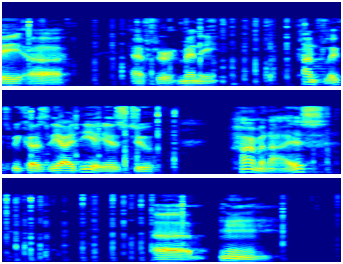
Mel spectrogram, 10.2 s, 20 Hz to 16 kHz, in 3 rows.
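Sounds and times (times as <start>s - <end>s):
speech: 0.0s - 5.2s, 5.8s - 7.3s, 8.3s - 9.6s
typing on a new computer keyboard: 0.0s - 5.3s, 6.1s - 8.7s.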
